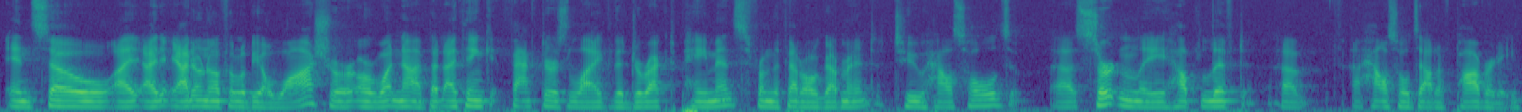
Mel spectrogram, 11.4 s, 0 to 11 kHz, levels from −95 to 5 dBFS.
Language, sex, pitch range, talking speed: English, male, 110-120 Hz, 200 wpm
